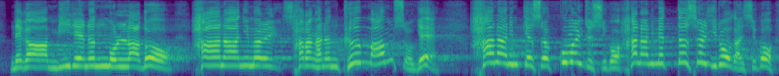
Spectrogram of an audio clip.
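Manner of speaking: loud fervent sermon climax; preaching at full force. Real, not acted. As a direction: build to a climax.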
